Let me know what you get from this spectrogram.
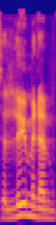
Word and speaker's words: aluminium: Let's not talk about the other words that you pronounce differently, because aluminum gets me angry every time. – Aluminium.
